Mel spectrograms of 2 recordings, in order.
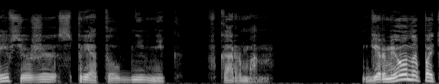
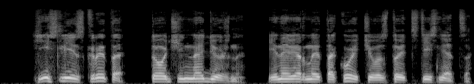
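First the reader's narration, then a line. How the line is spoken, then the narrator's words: Snorting. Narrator (Russian): хмыкнул Рон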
